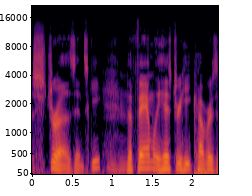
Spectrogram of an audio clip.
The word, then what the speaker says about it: Straczynski: by j michael strzinski pronounced pronounced strazinsky the family history he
